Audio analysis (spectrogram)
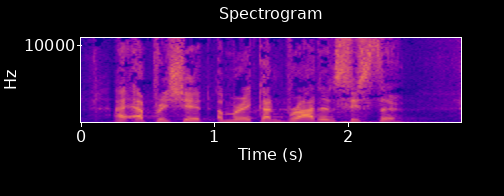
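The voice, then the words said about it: Speaker's own accent. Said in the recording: “I hope you appreciate my accent as well.”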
